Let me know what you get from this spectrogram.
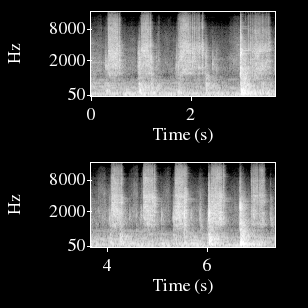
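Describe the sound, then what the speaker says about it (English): A nut turns on the already stripped threads of a Camaro race car, giving a rhythmic series of close, sharp popping clicks about once a second, some louder than others. "It's just stripping those threads out that were already stripped out"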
